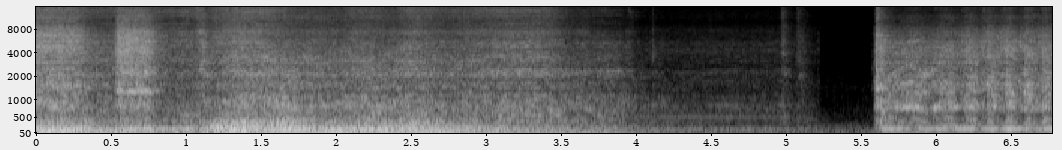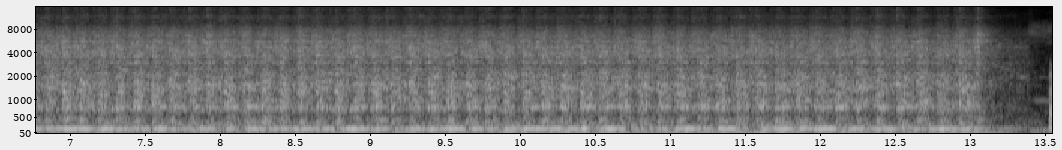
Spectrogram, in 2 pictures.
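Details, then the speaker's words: Fox Body Mustang: cranks, catches briefly on sprayed starting fluid, then dies back to cranking without running; fuel pressure present, owner suspects injector ground on factory harness. "right so it'll bark if it has fuel so the fact that I've got fuel pressure unknown quality of fuel but there's definitely liquid there should be enough to bark"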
